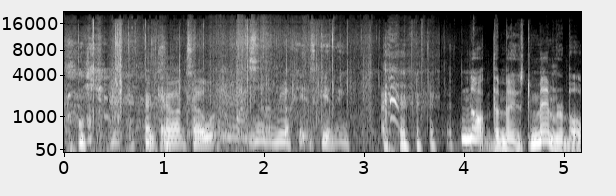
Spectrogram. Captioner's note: laughs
